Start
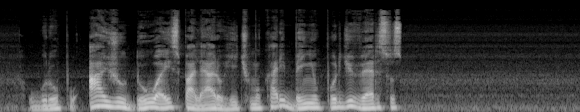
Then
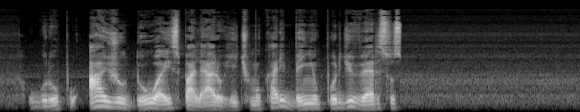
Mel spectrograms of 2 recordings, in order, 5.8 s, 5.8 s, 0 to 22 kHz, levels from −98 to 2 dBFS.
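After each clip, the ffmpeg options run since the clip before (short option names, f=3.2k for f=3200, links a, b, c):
-af "highpass=f=280:w=0.5412,highpass=f=280:w=1.3066,volume=6dB"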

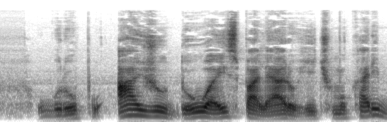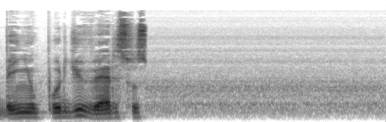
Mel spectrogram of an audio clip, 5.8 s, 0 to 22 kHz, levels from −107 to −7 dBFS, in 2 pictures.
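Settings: -af "highshelf=f=10k:g=-7"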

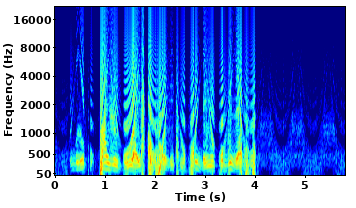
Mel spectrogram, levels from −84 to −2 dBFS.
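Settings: -af "acrusher=samples=31:mix=1:aa=0.000001:lfo=1:lforange=49.6:lforate=1.6,volume=-5.5dB"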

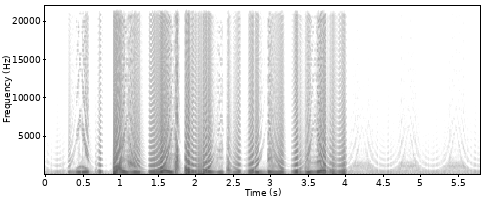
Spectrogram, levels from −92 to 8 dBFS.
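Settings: -af "aeval=exprs='val(0)+0.002*(sin(2*PI*50*n/s)+sin(2*PI*2*50*n/s)/2+sin(2*PI*3*50*n/s)/3+sin(2*PI*4*50*n/s)/4+sin(2*PI*5*50*n/s)/5)':c=same,volume=-9dB"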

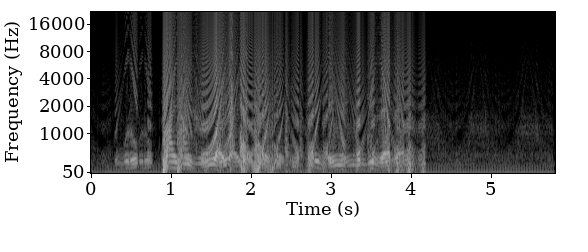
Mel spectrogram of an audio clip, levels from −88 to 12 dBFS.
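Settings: -af "aecho=1:1:180:0.447,volume=7.5dB"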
